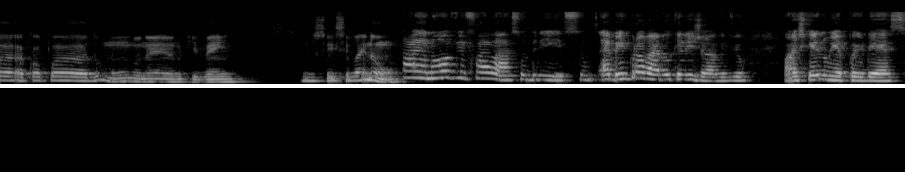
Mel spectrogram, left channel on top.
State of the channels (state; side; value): silent; right; 55 dB below the other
